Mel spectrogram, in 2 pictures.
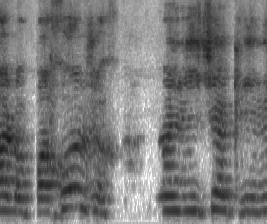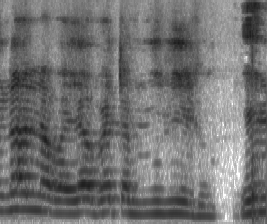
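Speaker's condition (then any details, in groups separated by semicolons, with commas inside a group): Cerebral palsy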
